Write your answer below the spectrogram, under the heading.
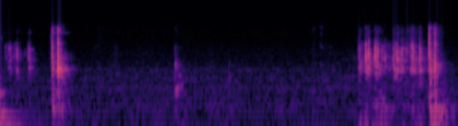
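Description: Typing on a computer keyboard: a few keystrokes near the start, a single click a little past two seconds in, then a quick run of keystrokes about five seconds in.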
